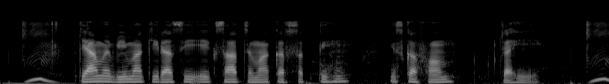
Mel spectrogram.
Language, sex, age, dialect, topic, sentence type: Hindi, male, 31-35, Garhwali, banking, question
